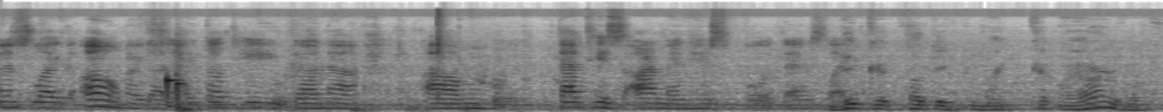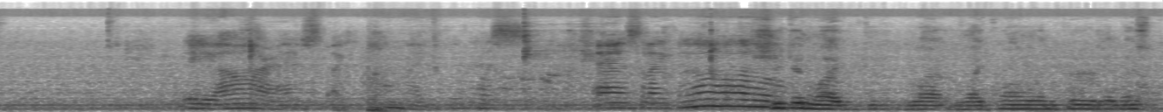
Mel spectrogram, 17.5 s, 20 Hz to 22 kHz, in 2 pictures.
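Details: Man, 115 days into self-therapy for mild aphasia after a mild stroke; hesitations and sentence restarts; mild post-stroke aphasia.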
